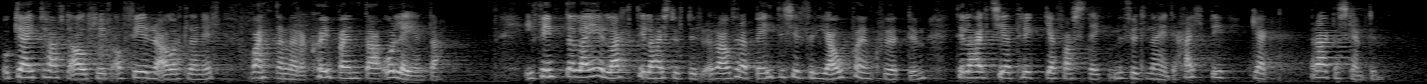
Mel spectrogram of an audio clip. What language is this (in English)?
Icelandic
